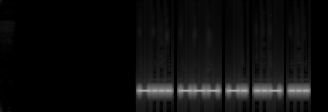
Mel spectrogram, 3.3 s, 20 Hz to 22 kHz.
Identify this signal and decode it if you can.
Morse code, heard as a keyed tone, about 36 wpm, 700 Hz. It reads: BONUS
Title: Five Letter Words - 35wpm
